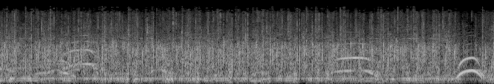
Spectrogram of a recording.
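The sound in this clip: Sustained audience applause for a comedian at a comedy show, a steady, dense patter of clapping with a brief vocal cheer rising near the end.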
